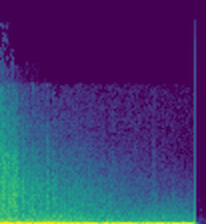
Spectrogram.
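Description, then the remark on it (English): A loud explosion with a deep rumbling roar that fills the whole clip, its low boom sustained before cutting off abruptly at the end. No voices. “I'm giving it a house explosion, baby. All the way up.”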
